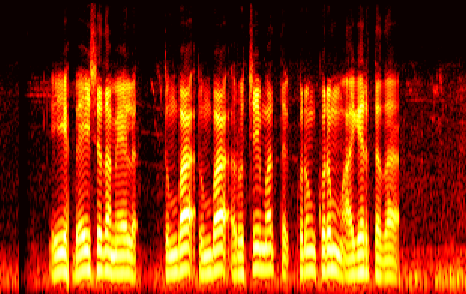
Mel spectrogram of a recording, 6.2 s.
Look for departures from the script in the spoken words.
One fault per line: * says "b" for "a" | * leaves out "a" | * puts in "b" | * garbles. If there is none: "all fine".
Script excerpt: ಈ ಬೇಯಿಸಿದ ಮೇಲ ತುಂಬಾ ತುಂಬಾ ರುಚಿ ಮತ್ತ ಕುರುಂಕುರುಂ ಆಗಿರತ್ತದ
all fine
